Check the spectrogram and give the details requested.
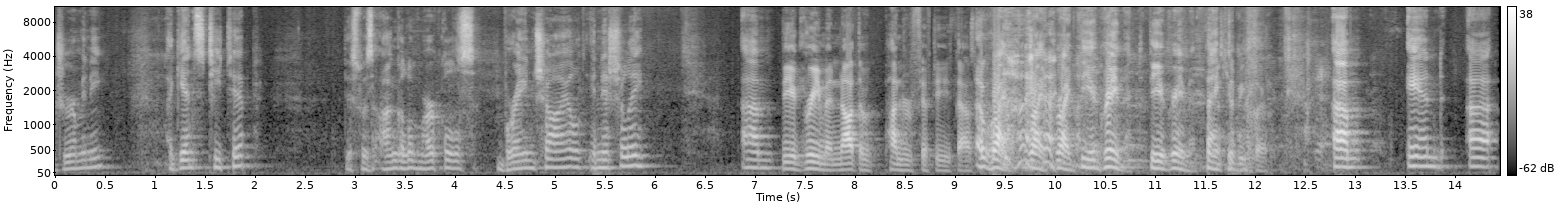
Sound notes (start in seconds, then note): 9.2 laughter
